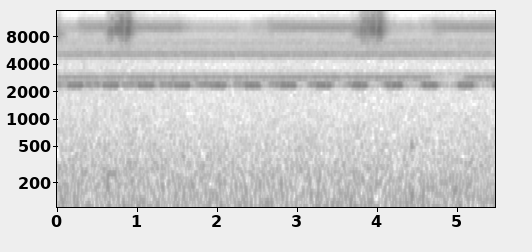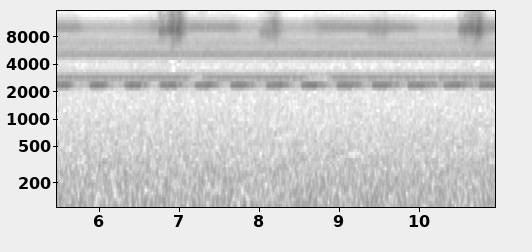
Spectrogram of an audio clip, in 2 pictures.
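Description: Cicadas keep up a steady high-pitched drone, with louder shrill bursts swelling every few seconds.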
